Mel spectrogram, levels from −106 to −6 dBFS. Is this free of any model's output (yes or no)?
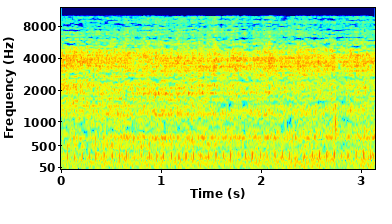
yes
